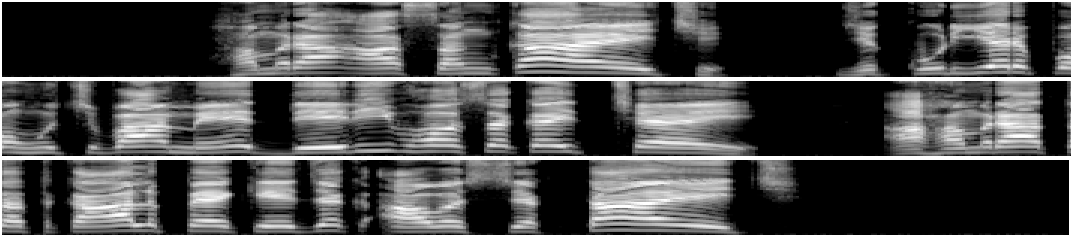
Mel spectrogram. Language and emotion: Maithili, fearful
